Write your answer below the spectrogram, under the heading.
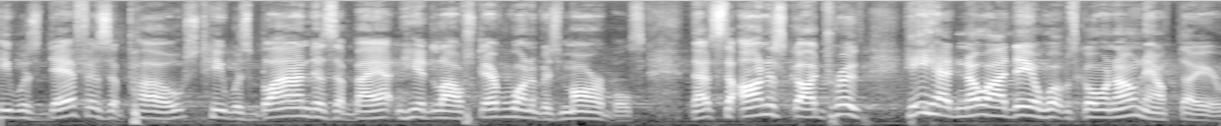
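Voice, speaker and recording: Talking at a fairly quick pace, a man with a Tennessee accent uses a high pitch and lively intonation. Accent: Tennessee accent mistaken for Irish. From Tennessee hills, US South. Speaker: award presenter, TV personality, former exercise rider. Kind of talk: award presentation; humorous award speech.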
